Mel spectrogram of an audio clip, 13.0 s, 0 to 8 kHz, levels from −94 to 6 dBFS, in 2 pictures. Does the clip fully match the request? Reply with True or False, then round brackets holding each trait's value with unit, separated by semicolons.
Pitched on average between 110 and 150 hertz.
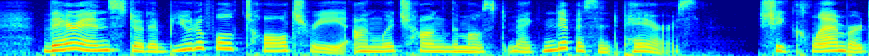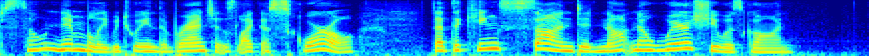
False (190 Hz)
